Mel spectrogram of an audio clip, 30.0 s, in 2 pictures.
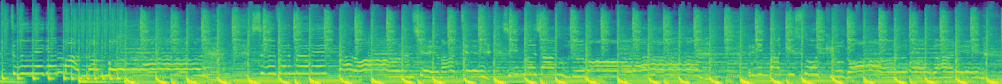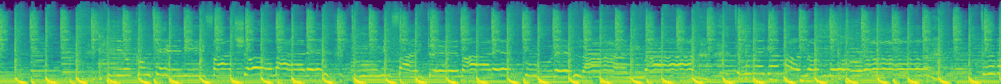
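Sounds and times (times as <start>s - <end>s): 
Neapolitan neomelodic disco music remix: 0.0s - 30.0s.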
